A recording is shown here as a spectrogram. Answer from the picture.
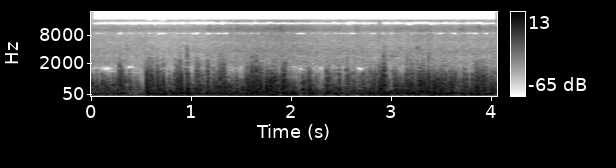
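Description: Wind buffeting the phone's microphone: a loud, low rumble that keeps rising and falling in gusts.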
